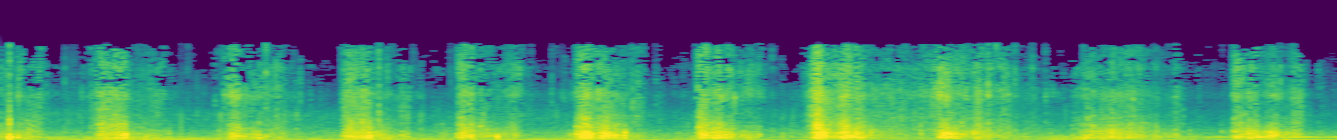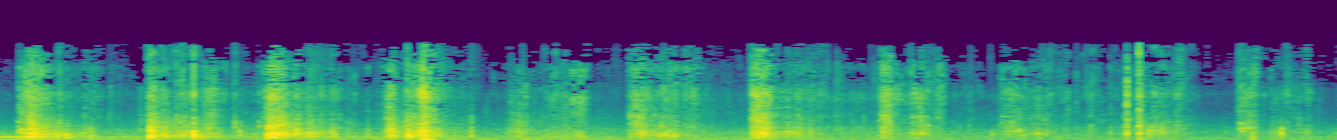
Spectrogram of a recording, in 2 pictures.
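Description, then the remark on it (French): Steady footsteps crunch and swish through a carpet of soft, damp leaves at a relaxed walking pace in a mid-mountain forest after rain, each step clearly audible, with a faint low hum beneath and no voices. “Pour l'instant, un tapis de feuilles humides au son soyeux vous accueille.”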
